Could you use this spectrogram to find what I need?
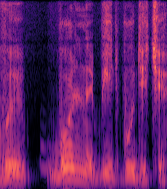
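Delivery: muttered, agonized, torn, hesitant mumble. Sashka answers the passer-by, muttered with agonized hesitation. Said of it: "пробормотала Сашка, мучительно колеблясь".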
